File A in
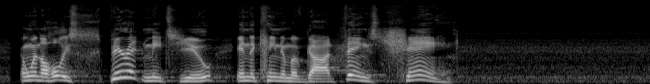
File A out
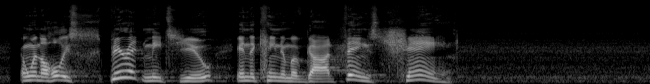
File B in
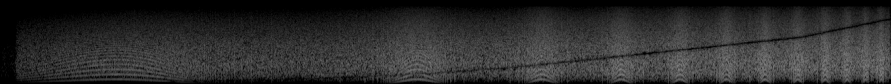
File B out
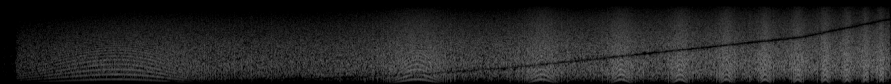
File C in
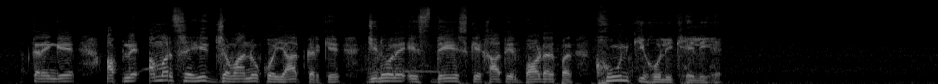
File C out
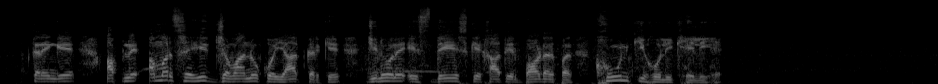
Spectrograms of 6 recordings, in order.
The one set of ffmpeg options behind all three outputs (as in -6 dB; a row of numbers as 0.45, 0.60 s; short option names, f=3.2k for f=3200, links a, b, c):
-af "lowshelf=f=200:g=-3,volume=-3dB"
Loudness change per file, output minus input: -3.5, -3.0, -3.5 LU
